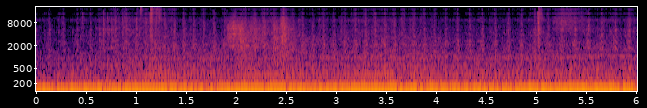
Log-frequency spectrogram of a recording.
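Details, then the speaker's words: 1963 Chevy Corvair driving in second gear after years unused, with no brakes. The accelerator pedal sticks, so the engine holds a high rev and won't drop back to idle while rolling. Sticking throttle. "It sticks. So, I'm trying to not let it rev to the moon."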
